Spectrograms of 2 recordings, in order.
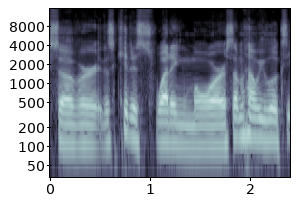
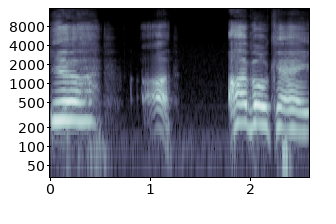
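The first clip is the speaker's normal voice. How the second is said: mock very high, very slow, near-death voice; 11 semitones higher, 5 dB louder than usual. Retelling a sick kid's answer to a classmate: imitating someone sounding near death. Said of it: "said it in the most not okay way manner".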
